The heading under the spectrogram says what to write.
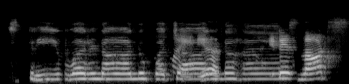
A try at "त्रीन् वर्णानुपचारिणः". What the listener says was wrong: it is not stree it is three it is not stree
